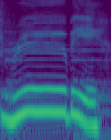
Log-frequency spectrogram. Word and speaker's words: Ruby: murdering though Ruby you never say my name right it's Ruby oh is because she's like a dog it's like oh you got to say it with the like AR y AR okay so Ruby there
